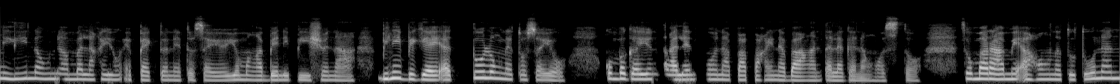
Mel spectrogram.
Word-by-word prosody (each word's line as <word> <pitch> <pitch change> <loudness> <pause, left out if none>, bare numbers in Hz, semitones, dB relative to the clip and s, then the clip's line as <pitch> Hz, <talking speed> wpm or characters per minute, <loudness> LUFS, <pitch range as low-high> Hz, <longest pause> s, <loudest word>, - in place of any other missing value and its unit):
linaw 265 0 +1
na 245 -2 -3
malaki 230 -1 -1
'yong 220 - -4
epekto 205 -1 -4
nito 200 -1 -6
sa - - -1
'yo, 190 0 -3
'yong 215 +2 -1
mga 200 -1 -2
benepisyo 205 - -1
na 200 -2 -4 0.2
binibigay 240 -6 +4
at 210 - +1 0.2
tulong 295 -2 +4
nito 225 -3 -4
sa 105 - +2
'yo. 95 -2 -4 0.3
Kumbaga 260 -2 +2
'yong 240 0 +3
talent 225 0 +2
mo 230 -1 -2
napapakinabangan 205 -3 -2
talaga 180 - -2
ng 95 -1 -6
husto. 90 +1 -4 0.4
So 260 -1 +1
marami 245 -1 +5
akong 235 0 -1
natutunan 270 +6 0
225 Hz, 160 wpm, -21 LUFS, 200-245 Hz, 0.4 s, marami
